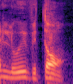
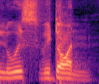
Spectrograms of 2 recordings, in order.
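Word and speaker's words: Louis Vuitton: लोग अलग अलग प्रोनाउंसिएशन करते हैं, पर उसका जो एग्जैक्ट फ्रेंच प्रोनाउंसिएशन है वो है लुई विटॉन, है ना, लुई विटॉन। यू लोग बोलते हैं लुइस विटॉन, है ना, तो इट्स लुई विटॉन, है ना।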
